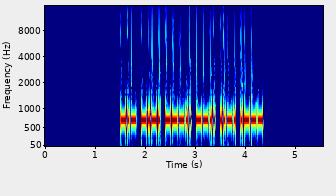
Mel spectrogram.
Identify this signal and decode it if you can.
Morse code, heard as a keyed tone, about 36 wpm, 700 Hz. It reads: KC8ZFJ
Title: USA Call Signs - 6 Characters - 35wpm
